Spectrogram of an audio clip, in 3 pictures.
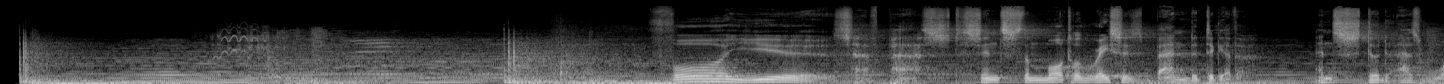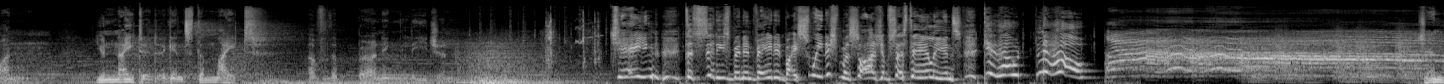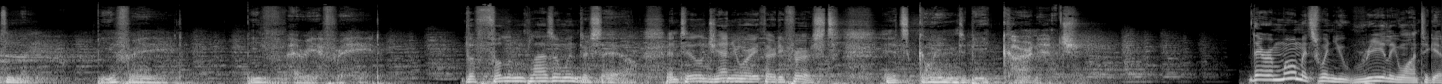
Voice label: voice demo short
